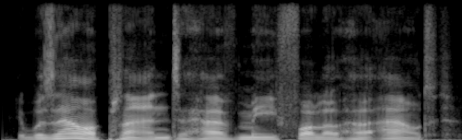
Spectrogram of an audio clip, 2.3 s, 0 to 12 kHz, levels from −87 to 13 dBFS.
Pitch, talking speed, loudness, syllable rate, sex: 135 Hz, 260 wpm, -18 LUFS, 5.5 syllables/s, male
